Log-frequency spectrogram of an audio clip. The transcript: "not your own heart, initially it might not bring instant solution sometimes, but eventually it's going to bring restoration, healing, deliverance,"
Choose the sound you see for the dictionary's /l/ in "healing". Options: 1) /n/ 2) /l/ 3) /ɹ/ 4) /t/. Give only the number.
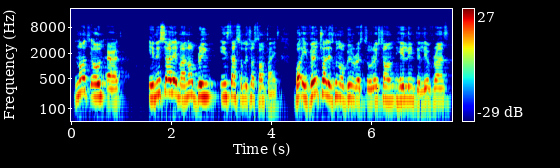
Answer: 2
